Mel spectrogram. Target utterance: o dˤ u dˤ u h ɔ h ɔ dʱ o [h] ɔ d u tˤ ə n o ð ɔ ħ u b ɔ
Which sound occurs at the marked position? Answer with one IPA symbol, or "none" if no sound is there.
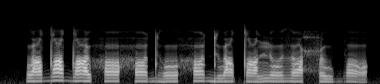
h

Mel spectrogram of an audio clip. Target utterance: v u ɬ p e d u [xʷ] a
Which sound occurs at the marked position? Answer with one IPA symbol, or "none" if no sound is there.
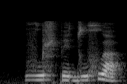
xʷ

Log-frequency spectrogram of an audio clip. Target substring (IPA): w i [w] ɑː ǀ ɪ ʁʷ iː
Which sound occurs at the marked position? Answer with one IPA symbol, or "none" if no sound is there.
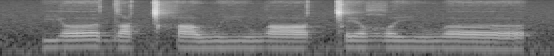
w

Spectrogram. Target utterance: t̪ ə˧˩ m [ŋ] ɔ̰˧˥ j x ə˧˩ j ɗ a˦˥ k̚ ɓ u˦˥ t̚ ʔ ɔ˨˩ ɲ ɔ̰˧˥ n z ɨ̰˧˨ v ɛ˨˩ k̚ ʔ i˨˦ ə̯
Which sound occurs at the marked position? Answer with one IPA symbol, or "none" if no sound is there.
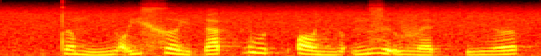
ɲ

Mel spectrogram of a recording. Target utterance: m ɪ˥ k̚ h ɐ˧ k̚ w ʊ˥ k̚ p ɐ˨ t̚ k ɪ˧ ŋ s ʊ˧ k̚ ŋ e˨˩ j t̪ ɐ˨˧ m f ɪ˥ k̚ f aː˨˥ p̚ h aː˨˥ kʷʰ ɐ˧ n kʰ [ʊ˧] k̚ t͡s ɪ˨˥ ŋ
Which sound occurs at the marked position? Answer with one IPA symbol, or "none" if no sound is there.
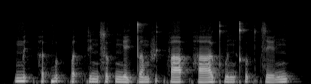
ʊ˧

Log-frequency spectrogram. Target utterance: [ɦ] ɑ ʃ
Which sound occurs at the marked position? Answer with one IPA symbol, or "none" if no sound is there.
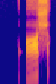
ʔ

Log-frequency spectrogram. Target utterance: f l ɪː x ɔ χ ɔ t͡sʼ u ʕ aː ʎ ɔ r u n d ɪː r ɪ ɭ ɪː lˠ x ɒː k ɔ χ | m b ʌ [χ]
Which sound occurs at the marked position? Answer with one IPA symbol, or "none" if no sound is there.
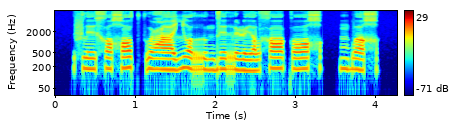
χ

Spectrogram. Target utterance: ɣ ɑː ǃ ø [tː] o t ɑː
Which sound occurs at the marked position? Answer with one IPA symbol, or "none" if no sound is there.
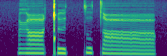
tː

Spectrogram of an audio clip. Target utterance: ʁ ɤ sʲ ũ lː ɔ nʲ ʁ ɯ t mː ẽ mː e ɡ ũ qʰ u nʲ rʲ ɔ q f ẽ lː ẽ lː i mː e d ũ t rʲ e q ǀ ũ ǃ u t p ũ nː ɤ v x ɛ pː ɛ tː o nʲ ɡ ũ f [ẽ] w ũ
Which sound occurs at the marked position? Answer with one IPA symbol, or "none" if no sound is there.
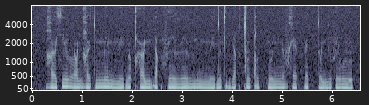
ẽ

